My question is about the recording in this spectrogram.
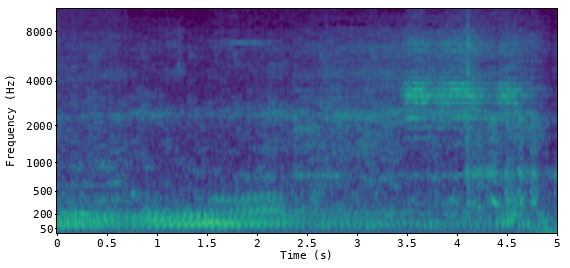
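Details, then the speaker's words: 2011 Maruti Suzuki Swift Dzire diesel, previously no start with immobilizer light blinking; after immobilizer unit repair (diode added), engine cranks briefly, starts cleanly and settles into a steady even idle, service light goes off. "got to record video and here car starts fine start and show you car starts normally service light stays on, now its gone"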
